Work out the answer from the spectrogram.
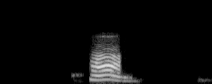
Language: Santali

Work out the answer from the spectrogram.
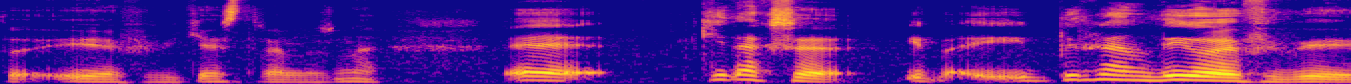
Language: Greek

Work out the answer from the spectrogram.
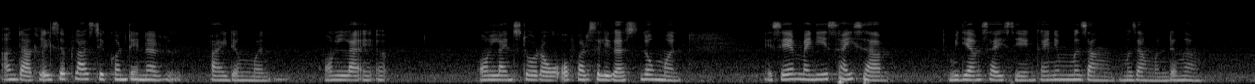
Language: Bodo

